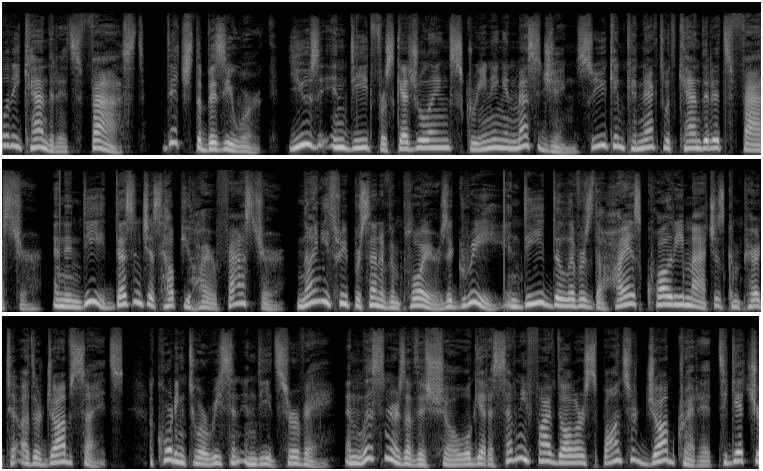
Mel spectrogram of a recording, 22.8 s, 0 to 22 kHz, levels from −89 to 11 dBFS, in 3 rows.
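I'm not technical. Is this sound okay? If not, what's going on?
No. In this speech there are four sudden, sharp ticks, at about 3.55, 7.23, 8.17 and 12.61 seconds, each like a click from nowhere. The ones at 8.17 and 12.61 are the loudest. This is a bit error spike: a single digit in the stored or transmitted audio flipped, so for an instant one sample, or two in a row, leaps far off, then snaps straight back.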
